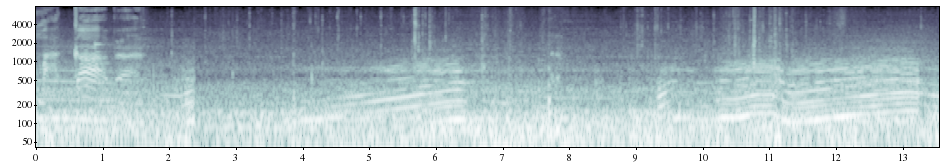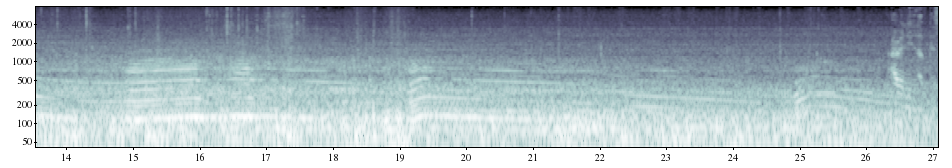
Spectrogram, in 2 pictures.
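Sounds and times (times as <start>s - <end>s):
car engine and exhaust rumble: 0.0s - 27.0s.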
